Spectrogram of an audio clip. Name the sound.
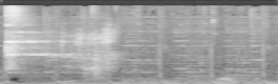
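glasses clinking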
